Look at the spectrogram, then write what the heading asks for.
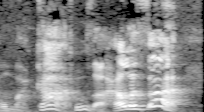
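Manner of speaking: mock alarm, leaping high at the end; retold startled outburst, pitch jumping up. Store owner sees headlights rushing at his window, startled.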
